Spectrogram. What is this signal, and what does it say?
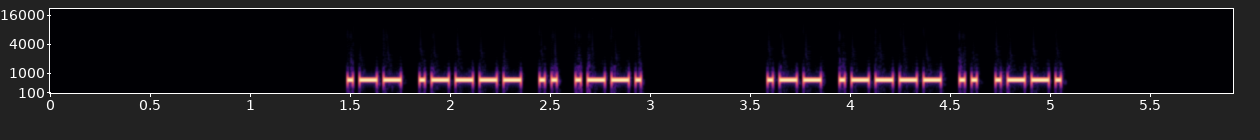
Morse code, heard as a keyed tone, about 40 wpm, 700 Hz. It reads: W1IP W1IP
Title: USA Call Signs - 4 Characters - Repeated 2x - 40wpm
